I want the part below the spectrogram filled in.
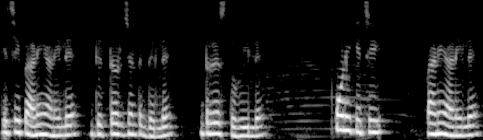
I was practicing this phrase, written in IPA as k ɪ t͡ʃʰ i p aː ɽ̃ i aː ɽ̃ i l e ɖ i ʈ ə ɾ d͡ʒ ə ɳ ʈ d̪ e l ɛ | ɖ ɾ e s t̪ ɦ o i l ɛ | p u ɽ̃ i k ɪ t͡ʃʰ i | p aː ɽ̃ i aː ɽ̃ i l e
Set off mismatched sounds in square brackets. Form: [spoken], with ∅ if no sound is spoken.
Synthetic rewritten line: k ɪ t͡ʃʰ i p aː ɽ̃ i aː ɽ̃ i l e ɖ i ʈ ə ɾ d͡ʒ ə ɳ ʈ d̪ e l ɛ | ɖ ɾ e s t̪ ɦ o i l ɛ | p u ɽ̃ i k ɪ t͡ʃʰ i | p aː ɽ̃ i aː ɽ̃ i l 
